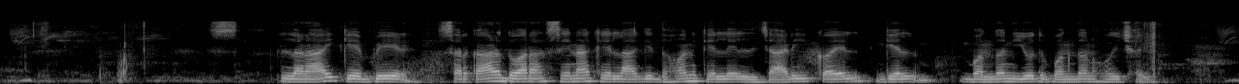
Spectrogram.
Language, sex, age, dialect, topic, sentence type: Magahi, male, 18-24, Western, banking, statement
